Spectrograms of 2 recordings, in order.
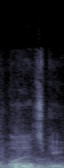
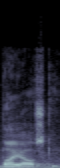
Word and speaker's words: Bialski: Mark, how do you say it? Balansky? Bialski. Bialski.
